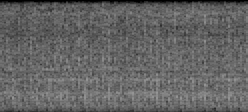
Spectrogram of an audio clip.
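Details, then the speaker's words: Mercedes brake vacuum pump with engine idling and hose disconnected: a steady hiss of air rushing into the open hose, and a finger is sucked in, so the pump is working. "On va entendre un petit bruit. Écoute, je mets mon doigt. Ça m'aspire. Donc là, il y a pas de souci. Ça c'est que c'est fonctionnel."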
